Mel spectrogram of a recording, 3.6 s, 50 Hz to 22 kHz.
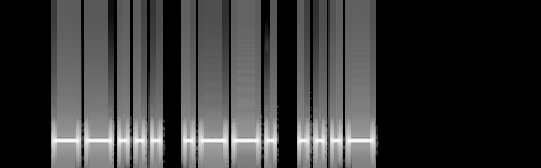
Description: Morse code, heard as a keyed tone, about 22 wpm, 700 Hz. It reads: 7PV
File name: practice / 22wpm / Three Letter-Number Combinations - 22wpm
